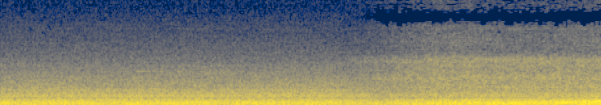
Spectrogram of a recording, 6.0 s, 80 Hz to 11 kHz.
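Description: N700S Kamome Shinkansen train starting to move along the platform: a steady hum and rush of noise that gets louder and deeper about four seconds in.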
